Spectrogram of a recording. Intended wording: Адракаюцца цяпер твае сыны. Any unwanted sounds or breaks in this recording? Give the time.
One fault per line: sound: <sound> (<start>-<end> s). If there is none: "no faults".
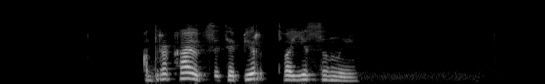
no faults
